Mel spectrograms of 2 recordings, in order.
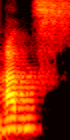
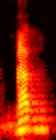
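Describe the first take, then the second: First: The final t ends in a hissing s-like sound. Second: The final t ends in a short puff of air. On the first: The speaker calls it wrong. "bukan ats" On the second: The speaker calls it right. "dia percikan aja ya"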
